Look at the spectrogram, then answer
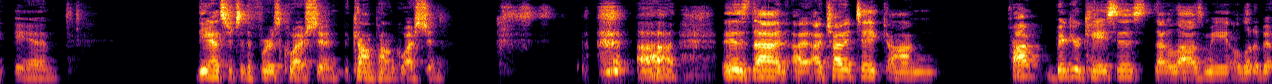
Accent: Michigan, United States; also born or lived in Detroit; now in Texas, United States; No, I'm originally from Michigan. So I was born in Detroit, and then I was raised in Northern Michigan, went to undergrad at Northern Michigan

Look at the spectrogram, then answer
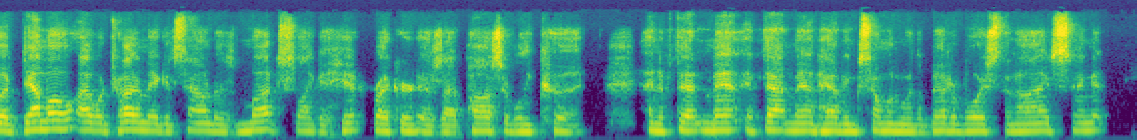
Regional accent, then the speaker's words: California, United States; but my voice is not really that country. I came from California

